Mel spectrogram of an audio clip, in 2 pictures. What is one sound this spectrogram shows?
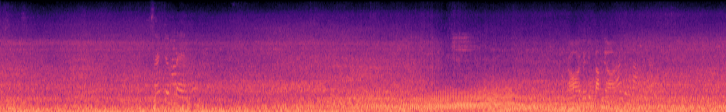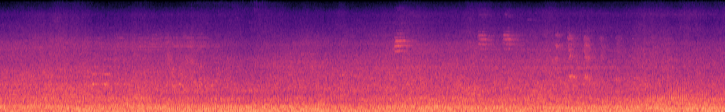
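Wind rumbles loudly against a moving rider.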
